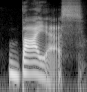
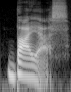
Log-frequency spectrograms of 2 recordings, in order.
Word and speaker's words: bias: อย่าง เงี้ย เพราะ ฉะนั้น การ ออก เสียง ที่ ถูก ต้อง นะ คะ คือ bias bias ซึ่ง คำ ว่า bias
